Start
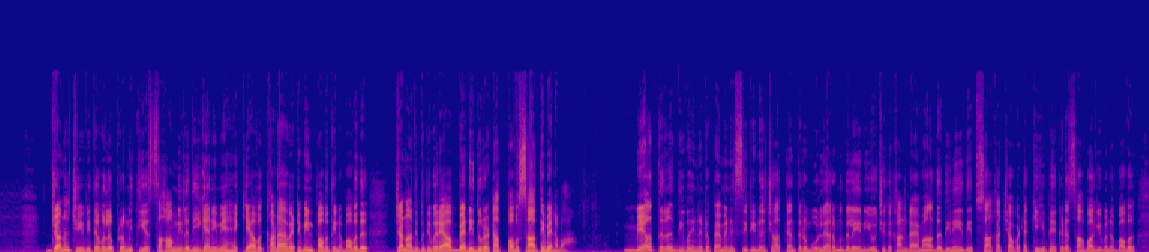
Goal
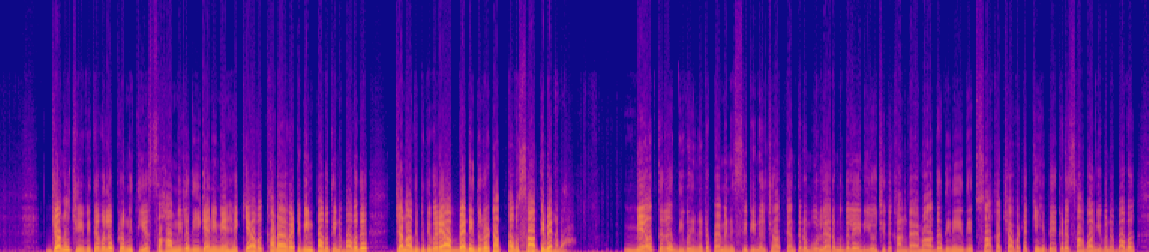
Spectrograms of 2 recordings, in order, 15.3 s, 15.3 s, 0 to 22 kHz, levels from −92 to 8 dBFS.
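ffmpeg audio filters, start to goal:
-filter_complex "[0:a]aeval=exprs='if(lt(val(0),0),0.251*val(0),val(0))':c=same,apsyclip=17.5dB,acrossover=split=4500[a][b];[b]acompressor=threshold=-38dB:ratio=4:attack=1:release=60[c];[a][c]amix=inputs=2:normalize=0,volume=-1.5dB"

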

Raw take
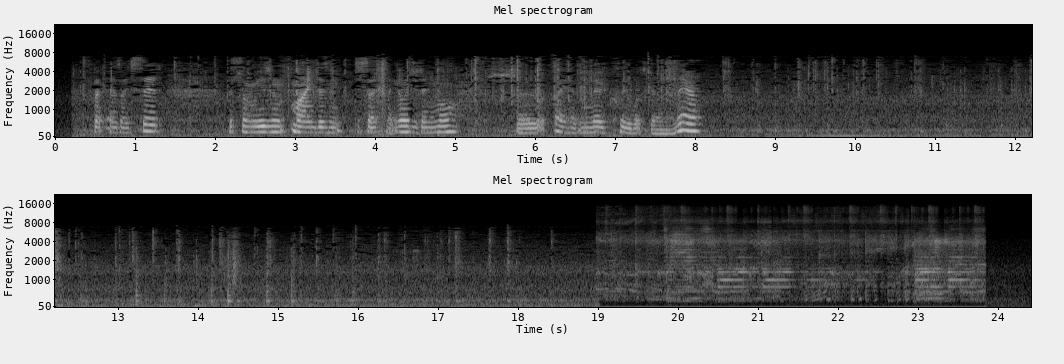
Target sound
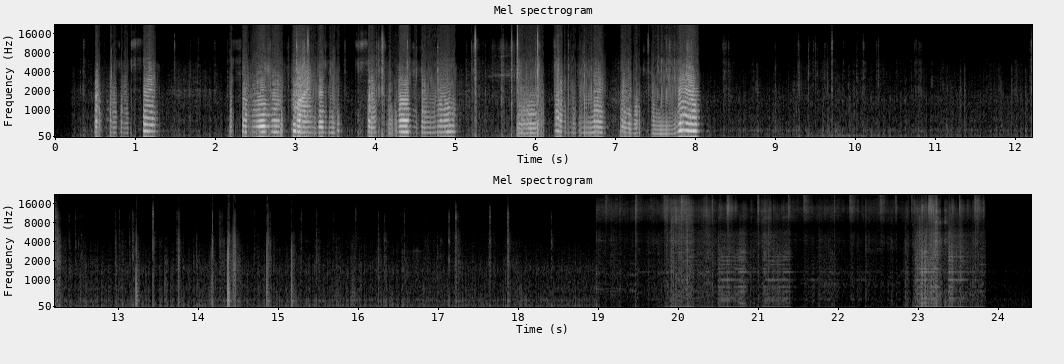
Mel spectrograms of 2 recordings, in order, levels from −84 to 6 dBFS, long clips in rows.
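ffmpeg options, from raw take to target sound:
-filter_complex "[0:a]asplit=2[a][b];[b]adelay=78,lowpass=f=1.8k:p=1,volume=-21.5dB,asplit=2[c][d];[d]adelay=78,lowpass=f=1.8k:p=1,volume=0.43,asplit=2[e][f];[f]adelay=78,lowpass=f=1.8k:p=1,volume=0.43[g];[a][c][e][g]amix=inputs=4:normalize=0,aeval=exprs='0.299*(cos(1*acos(clip(val(0)/0.299,-1,1)))-cos(1*PI/2))+0.00237*(cos(2*acos(clip(val(0)/0.299,-1,1)))-cos(2*PI/2))+0.0531*(cos(6*acos(clip(val(0)/0.299,-1,1)))-cos(6*PI/2))+0.0376*(cos(7*acos(clip(val(0)/0.299,-1,1)))-cos(7*PI/2))+0.00376*(cos(8*acos(clip(val(0)/0.299,-1,1)))-cos(8*PI/2))':c=same,aexciter=amount=10.8:drive=2.6:freq=10k,asplit=2[h][i];[i]acrusher=bits=4:mix=0:aa=0.000001,volume=-9dB[j];[h][j]amix=inputs=2:normalize=0,volume=4dB"

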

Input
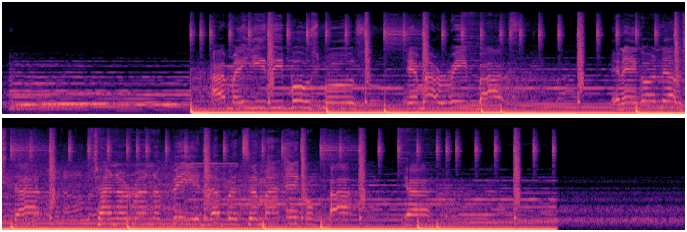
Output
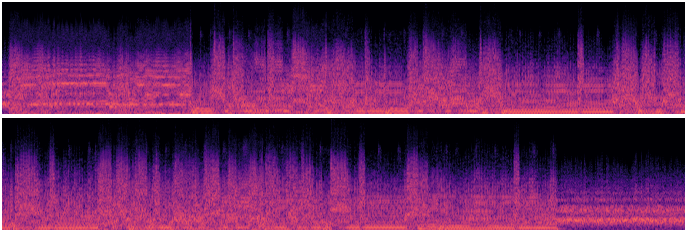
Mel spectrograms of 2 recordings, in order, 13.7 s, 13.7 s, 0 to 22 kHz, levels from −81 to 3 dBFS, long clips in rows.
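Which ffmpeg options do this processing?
-af "asoftclip=type=tanh:threshold=-17dB,lowpass=1k,lowshelf=f=220:g=-6.5,acompressor=threshold=-31dB:ratio=10,bandreject=f=60:t=h:w=6,bandreject=f=120:t=h:w=6,bandreject=f=180:t=h:w=6,bandreject=f=240:t=h:w=6,bandreject=f=300:t=h:w=6,bandreject=f=360:t=h:w=6,bandreject=f=420:t=h:w=6,aeval=exprs='0.0562*sin(PI/2*4.47*val(0)/0.0562)':c=same,aeval=exprs='0.0562*(cos(1*acos(clip(val(0)/0.0562,-1,1)))-cos(1*PI/2))+0.00282*(cos(5*acos(clip(val(0)/0.0562,-1,1)))-cos(5*PI/2))':c=same,volume=2.5dB"

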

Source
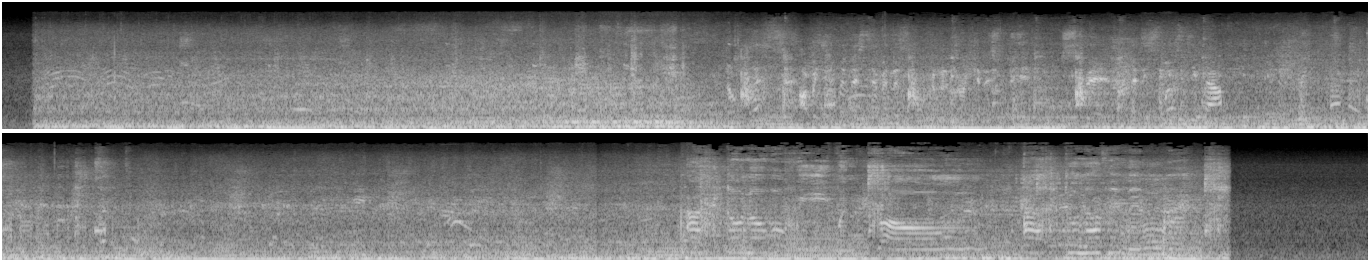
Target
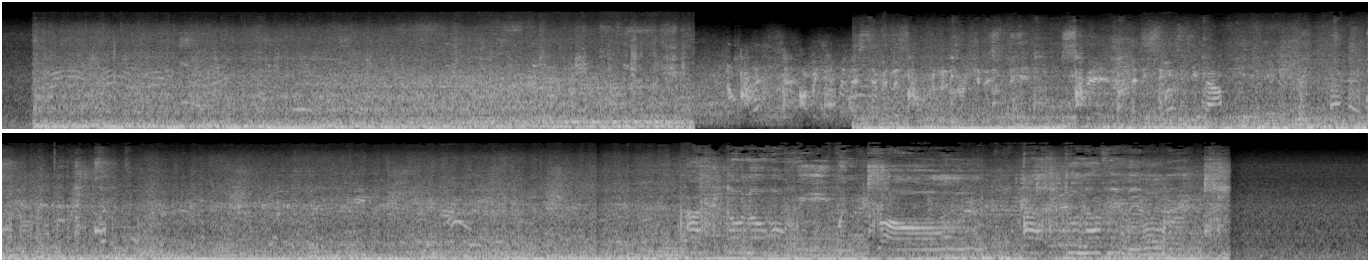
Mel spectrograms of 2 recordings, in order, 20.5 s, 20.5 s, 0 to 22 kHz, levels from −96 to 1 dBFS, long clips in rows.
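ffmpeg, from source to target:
-filter_complex "[0:a]acompressor=threshold=-23dB:ratio=5,asettb=1/sr,asplit=3[a][b][c];[a]atrim=end=5.204[d];[b]atrim=start=5.2:end=6.39,asetpts=PTS-STARTPTS,afade=t=in:d=0.004:c=qsin,afade=t=out:st=1.186:d=0.004:c=qsin,highpass=550,lowpass=3.1k[e];[c]atrim=start=6.386[f];[d][e]acrossfade=d=0.004:c1=hsin:c2=qsin[g];[g][f]acrossfade=d=0.004:c1=qsin:c2=hsin"

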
